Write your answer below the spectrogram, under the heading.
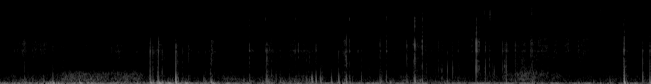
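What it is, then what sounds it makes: Beaded plastic ornament ball. Fingertips and long nails scratch and tap over the beads of a palm-sized, hollow, blue beaded plastic Christmas ball ornament. The result is a steady, dense crackle of quick, dry clicks and rustling scrapes with low weight. Scattered sharper taps stand out now and then.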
